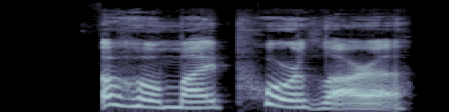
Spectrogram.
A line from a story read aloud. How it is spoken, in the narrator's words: Jacob Aborn groaned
